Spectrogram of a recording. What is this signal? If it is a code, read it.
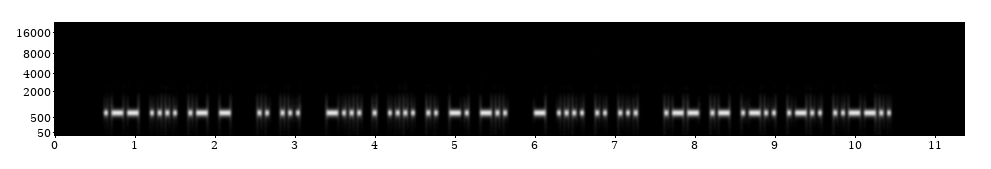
Morse code, heard as a keyed tone, about 25 wpm, 700 Hz. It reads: WHAT IS BEHIND THIS WALL?
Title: Sentences from Top 1100 Words 25wpm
